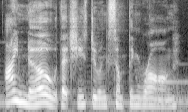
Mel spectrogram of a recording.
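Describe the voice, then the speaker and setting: A woman's voice: on the low side, normal speed, soft background music, close to an everyday voice. A woman playing a wary, determined young woman, earnest and confrontational, in a naturalistic audio drama. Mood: firm, accusing.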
